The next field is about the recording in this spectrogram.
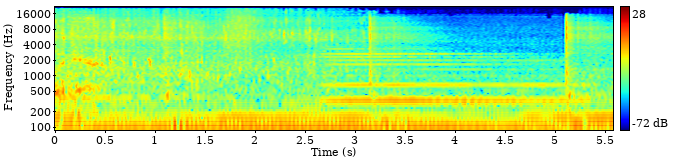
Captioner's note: water flowing gently; somber music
